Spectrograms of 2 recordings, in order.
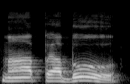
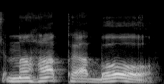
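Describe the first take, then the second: First: The 'bho' syllable lacks the clear 'bo' sound. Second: The 'bho' syllable has a clear 'bo' sound. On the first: The speaker calls it wrong. "not Mahaprabhu. That's wrong" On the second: The speaker calls it right. "It's Mahaprabhu"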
